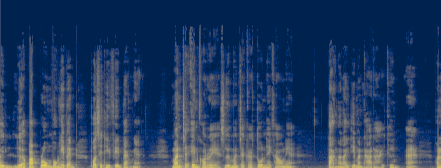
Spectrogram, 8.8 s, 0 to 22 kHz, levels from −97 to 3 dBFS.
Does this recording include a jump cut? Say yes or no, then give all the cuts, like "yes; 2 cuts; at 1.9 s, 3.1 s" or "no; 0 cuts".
no; 0 cuts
